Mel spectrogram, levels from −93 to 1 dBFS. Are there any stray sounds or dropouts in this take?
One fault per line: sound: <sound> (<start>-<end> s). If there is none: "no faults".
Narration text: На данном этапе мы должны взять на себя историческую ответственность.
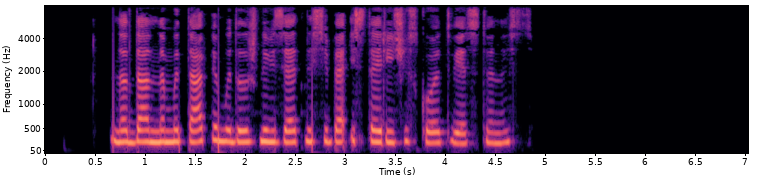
no faults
